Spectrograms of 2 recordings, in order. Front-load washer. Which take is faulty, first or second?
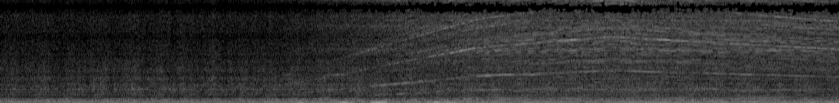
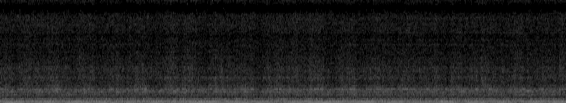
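second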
